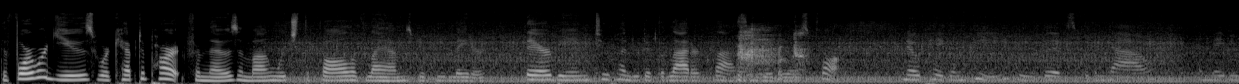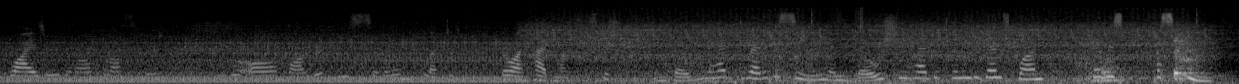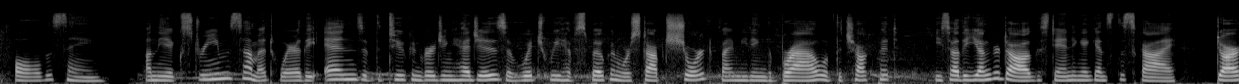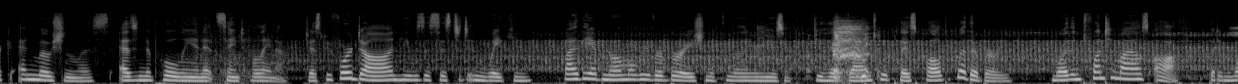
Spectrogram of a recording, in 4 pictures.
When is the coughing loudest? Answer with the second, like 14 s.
46 s.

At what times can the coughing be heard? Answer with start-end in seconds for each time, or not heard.
7.1-8.1, 23.1-24.4, 44.7-46.0.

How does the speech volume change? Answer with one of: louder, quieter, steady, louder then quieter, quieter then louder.
quieter then louder.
